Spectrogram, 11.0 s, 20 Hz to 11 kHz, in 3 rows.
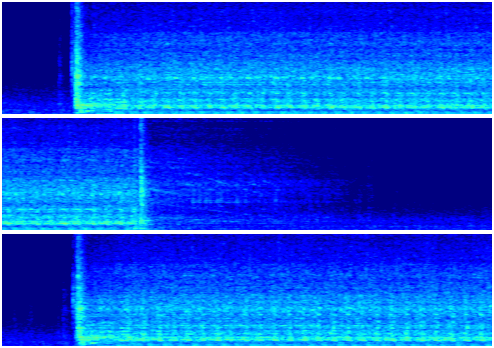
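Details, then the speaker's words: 1983 Ferrari 308 QV under rebuild, Bosch fuel injection, very cold engine on a cold morning, airbox off: two bursts of steady fast cranking, about three turns a second, never catching; crank no start. "well as you can hear we are back to nothing again um car's very cold like I say it's cold outside"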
